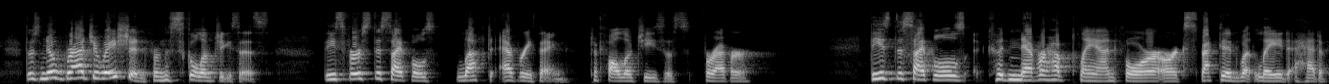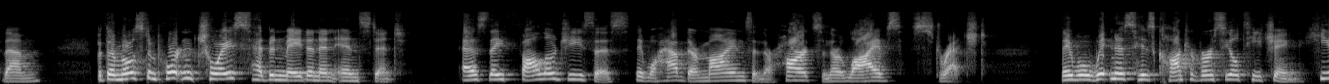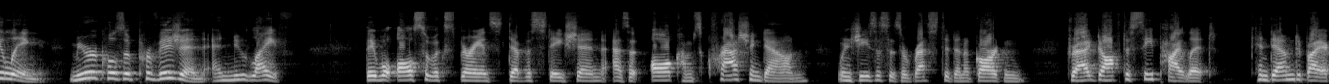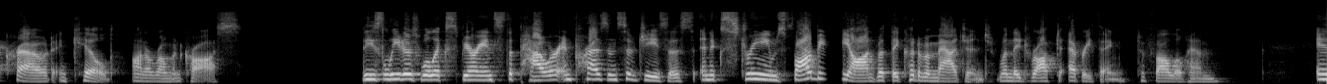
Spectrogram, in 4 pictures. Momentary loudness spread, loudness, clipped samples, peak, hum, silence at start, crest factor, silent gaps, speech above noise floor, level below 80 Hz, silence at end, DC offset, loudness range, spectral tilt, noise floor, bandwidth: 12 LU; -19 LUFS; under 0.1%; -4 dBFS; none; 0.25 s; 16 dB; 48.22-48.27 s; 69 dB; -74 dBFS; 0 s; under 0.1%; 5 LU; -4 dB/octave; -88 dBFS; 12.5 kHz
